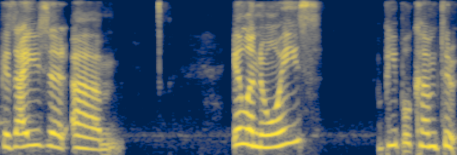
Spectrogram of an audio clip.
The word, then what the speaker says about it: Illinois: doing and he has the same habit of saying Illinois like adding an extra s or whatever.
